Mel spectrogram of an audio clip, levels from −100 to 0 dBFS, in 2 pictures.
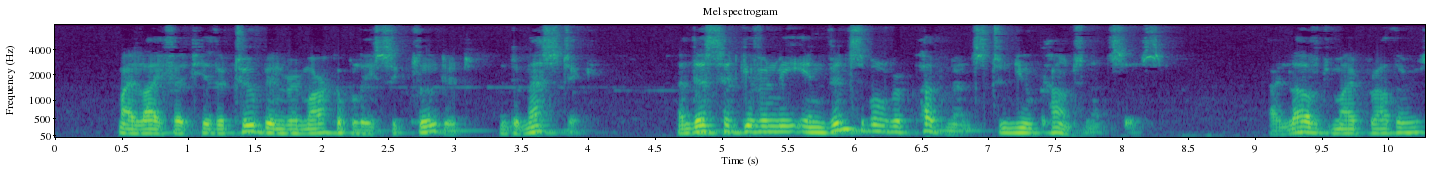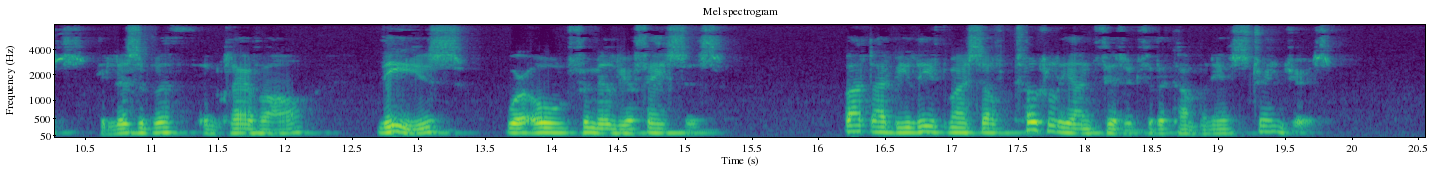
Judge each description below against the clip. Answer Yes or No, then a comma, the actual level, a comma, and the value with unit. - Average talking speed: No, slow, 125 wpm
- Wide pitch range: No, average, 3.4 semitones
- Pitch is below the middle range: Yes, low, 125 Hz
